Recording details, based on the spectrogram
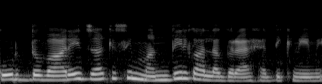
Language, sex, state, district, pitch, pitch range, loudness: Hindi, female, Uttar Pradesh, Varanasi, 205 Hz, 175-240 Hz, -25 LUFS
